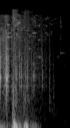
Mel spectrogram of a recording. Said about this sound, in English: hurled the screwdriver forward at the wall, screaming as the handle shattered against the wall, sending the screw head flying.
